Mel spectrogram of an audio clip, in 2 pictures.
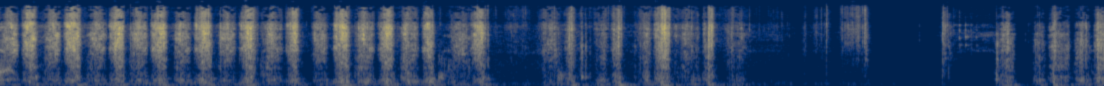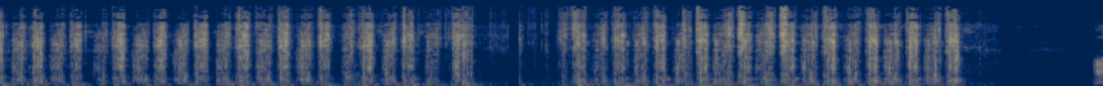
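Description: A bushcraft knife blade scraping shavings off a dry wooden stick in fast, even strokes, with a pause about eight seconds in before the strokes resume and stop shortly before the end.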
